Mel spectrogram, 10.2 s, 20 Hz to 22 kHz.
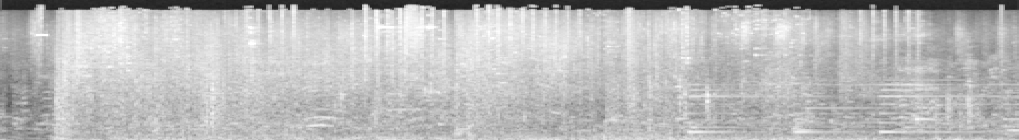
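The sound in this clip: Heavy booms and bursts of bombs falling and exploding in wartime near the Normandy coast in June 1944, forming a dense, loud, continuous roar of blasts and rumbling throughout.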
